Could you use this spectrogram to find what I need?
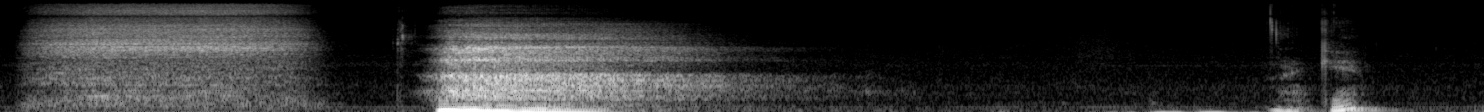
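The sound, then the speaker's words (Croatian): Deep breaths with strong exhales during a guided breathing and relaxation exercise. Two long, forceful, airy exhales are followed by a few softer, fainter breath sounds. “I napravite tri duboka udaha sa snažnim izdahom. Znači prvi. I još jedan.”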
